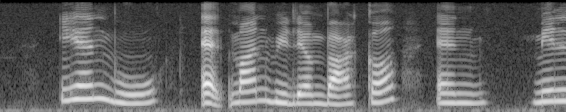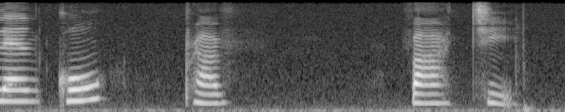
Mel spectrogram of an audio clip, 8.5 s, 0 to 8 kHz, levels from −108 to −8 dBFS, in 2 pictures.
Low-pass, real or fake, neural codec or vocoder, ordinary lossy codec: 7.2 kHz; real; none; none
